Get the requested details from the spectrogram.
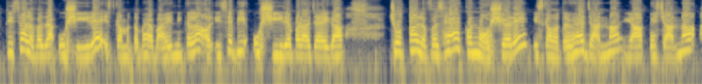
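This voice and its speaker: Slow, careful woman teaching pronunciation. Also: a little high, a bit bright, dry recording, rough recording. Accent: Pakistani Urdu. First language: Urdu. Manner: slow and careful, models words for learners to repeat. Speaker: language teacher.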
